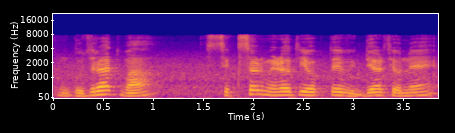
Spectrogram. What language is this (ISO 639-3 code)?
guj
